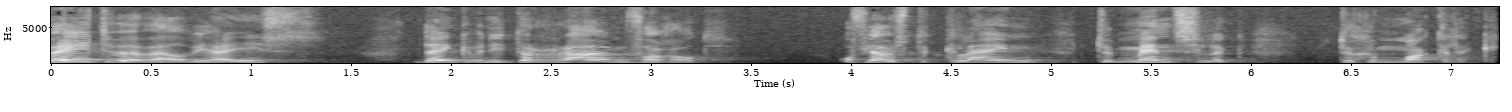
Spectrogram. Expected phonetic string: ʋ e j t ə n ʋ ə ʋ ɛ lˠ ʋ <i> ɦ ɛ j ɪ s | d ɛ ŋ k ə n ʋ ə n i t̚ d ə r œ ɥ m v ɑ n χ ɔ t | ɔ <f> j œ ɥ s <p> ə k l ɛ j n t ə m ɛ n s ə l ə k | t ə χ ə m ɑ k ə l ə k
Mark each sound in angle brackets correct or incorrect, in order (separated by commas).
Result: correct, correct, incorrect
